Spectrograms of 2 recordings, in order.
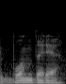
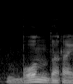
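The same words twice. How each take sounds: First: Бондаря with a soft, palatalized R; surname Бондаря ending in a soft "rya"; soft R variant. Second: Бондара with a hard R before the final A; surname Бондара pronounced with a hard, plain R; hard R variant. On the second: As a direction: say Бондара, keeping the R unpalatalized. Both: Shown as a demonstration. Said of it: "как правильно всё-таки его фамилию произносить".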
